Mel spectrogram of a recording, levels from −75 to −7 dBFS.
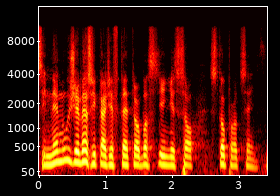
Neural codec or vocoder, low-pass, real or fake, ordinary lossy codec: codec, 16 kHz in and 24 kHz out, 0.6 kbps, FocalCodec, streaming, 2048 codes; 10.8 kHz; fake; AAC, 96 kbps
